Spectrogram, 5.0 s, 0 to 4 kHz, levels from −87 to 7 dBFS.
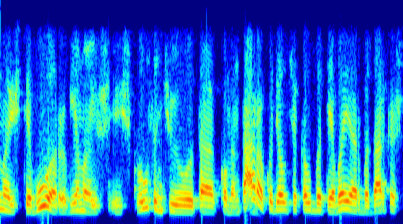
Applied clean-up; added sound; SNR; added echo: none; none; none; none.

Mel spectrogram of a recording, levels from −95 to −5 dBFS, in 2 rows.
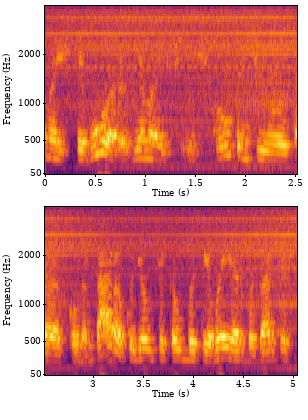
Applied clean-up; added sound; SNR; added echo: none; Domestic sounds, home sounds; 11 dB; reverberation time 0.1 s.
